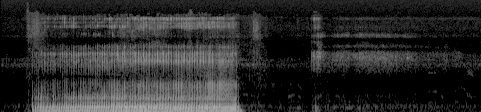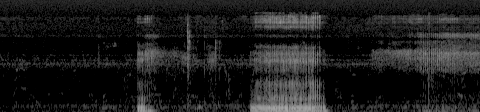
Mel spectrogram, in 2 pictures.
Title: Ryder was zonked out after a long day and his snoring proved it #boxer #boxermom #funnyanimals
